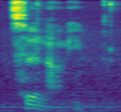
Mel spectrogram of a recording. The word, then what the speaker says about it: tsunami: See a word like tsunami. We always say this word like there's no T at the beginning, but in Japanese, I mean, you really pronounce the T. It's tsunami.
